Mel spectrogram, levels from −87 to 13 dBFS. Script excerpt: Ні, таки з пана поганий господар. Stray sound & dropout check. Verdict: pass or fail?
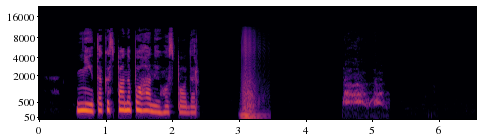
fail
